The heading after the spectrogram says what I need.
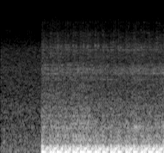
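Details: ATV winch with a shop-replaced cable that wouldn't pay out properly, paying the cable out fully: it starts with a low, rough, pulsing growl instead of a smooth whir. Abnormal noise; the owner suspects something busted inside, unconfirmed.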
